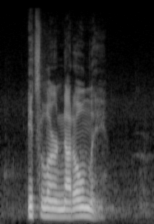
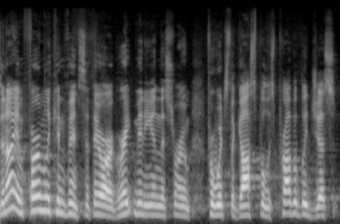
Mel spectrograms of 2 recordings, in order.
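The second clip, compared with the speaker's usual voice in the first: ordinary talk, nothing marked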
